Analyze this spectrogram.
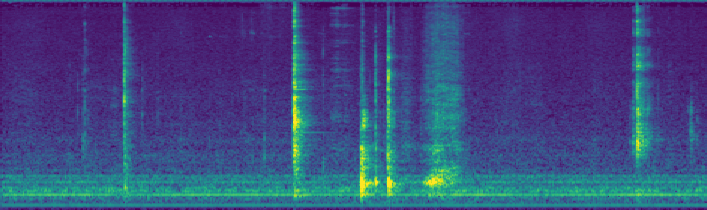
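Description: Small glass bowls clinking as they are picked up and stacked in a drawer: a single clink about a second and a half in, a quick cluster of clinks around four to five seconds, a brief glass-on-glass scrape just before six seconds, and one more clink near the end.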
